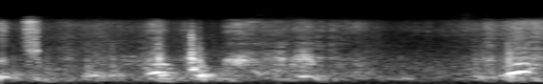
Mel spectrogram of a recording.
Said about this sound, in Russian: Свинья, хрюкая, роет землю у дверцы трибуны.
